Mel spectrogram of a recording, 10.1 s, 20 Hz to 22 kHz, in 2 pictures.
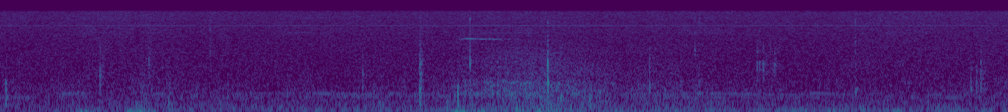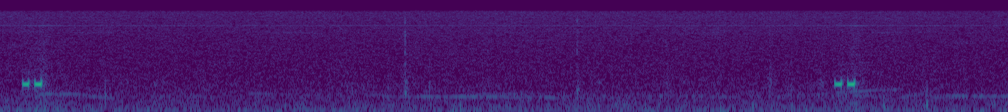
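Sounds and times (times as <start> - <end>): rustle: 0.0 - 10.0.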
